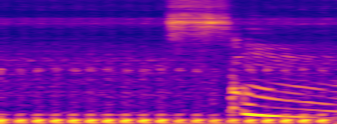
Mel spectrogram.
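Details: New Smash motorcycle after fixing a weak, delayed electric starter caused by a cracked starter motor magnet and reversed rotation after new parts; short starter whir, catches immediately and idles evenly with quick steady pulses, healthy start.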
